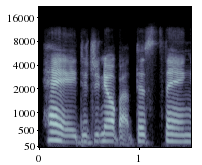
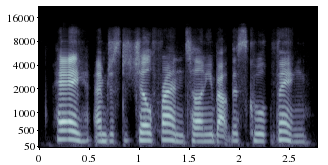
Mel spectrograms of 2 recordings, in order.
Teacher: a little millennial vocal fry as i call it and it's more like chill and laid back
